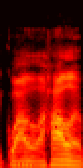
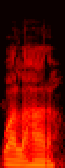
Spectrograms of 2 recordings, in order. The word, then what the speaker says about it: Guadalajara: was in Mexico City Guadalajara butchered that do not care but uh I do care Guadalajara there you go ah I got my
